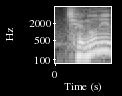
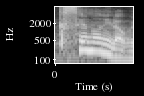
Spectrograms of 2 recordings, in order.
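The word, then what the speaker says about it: Xenon: 건데 원래 제논이 근데 이것도 제논이 읽으면 사실은 안 되죠 크세논이라고 읽어야 되는 건데 근데 이제 제논이 읽기로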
